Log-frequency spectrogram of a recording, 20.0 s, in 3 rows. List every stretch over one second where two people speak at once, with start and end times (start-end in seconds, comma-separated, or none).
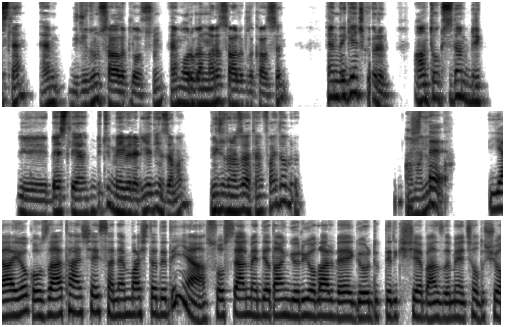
none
